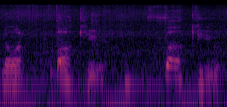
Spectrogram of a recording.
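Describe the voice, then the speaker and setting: Over clear background noise, a man uses a put-on character voice pitched fairly high. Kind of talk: profane. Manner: mocking, dismissive.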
